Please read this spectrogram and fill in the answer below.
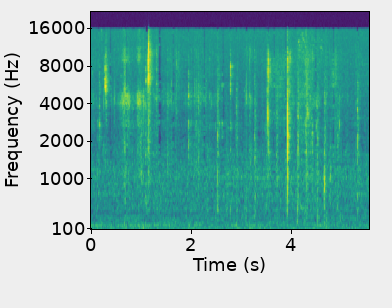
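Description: Close-up chewing and biting of a forkful of Hershey's sundae pie: a run of short, sharp wet mouth clicks over a low steady hum.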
